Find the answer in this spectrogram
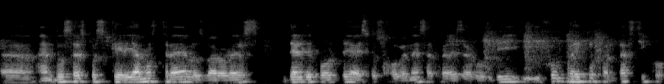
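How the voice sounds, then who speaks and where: A man talks at a moderate pace with hardly any pauses. His medium-pitched voice has a dark, mellow tone and is somewhat breathy. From France. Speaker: social entrepreneurship director. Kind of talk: interview.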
